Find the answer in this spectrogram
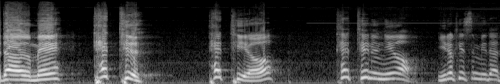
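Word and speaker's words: טית: 그 다음에 테트. 테트요. 테트는요. 이렇게 씁니다. 잘 보셔야 돼요. 자, 밑에서 이렇게 씁니다. 테트. 뭐 그냥 이렇게 쓰셔도 되고요. 또는 이렇게 해서 이렇게 쓰시면 돼요. 테트. 테트. 발음은 티귿 발음이야.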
